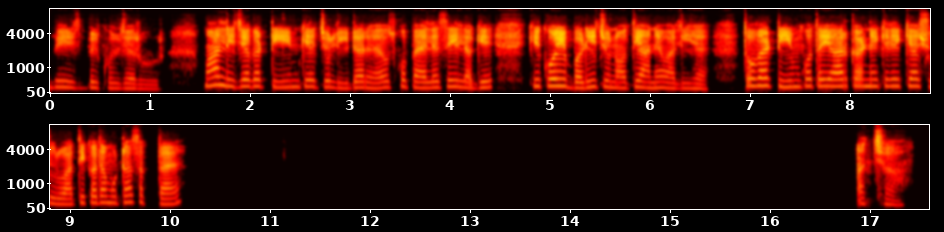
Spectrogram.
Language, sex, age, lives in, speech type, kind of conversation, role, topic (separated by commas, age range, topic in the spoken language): Hindi, female, 35-39, India, read, expert-assistant, asker, अगर मेरी टीम में कोई बड़ी चुनौती आ जाए, तो एक अच्छा नेता उसे सँभालने के लिए किस तरह की तैयारी कर सकता है?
